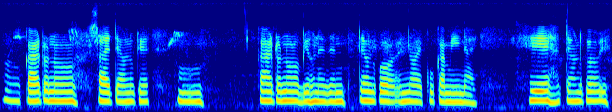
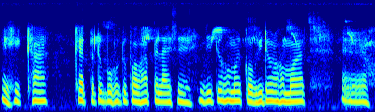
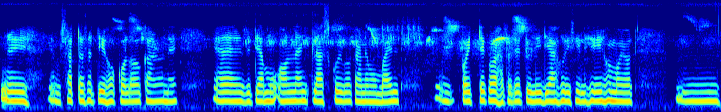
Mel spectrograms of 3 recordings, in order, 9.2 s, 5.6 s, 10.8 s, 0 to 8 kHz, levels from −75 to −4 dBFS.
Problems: background sounds at intervals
